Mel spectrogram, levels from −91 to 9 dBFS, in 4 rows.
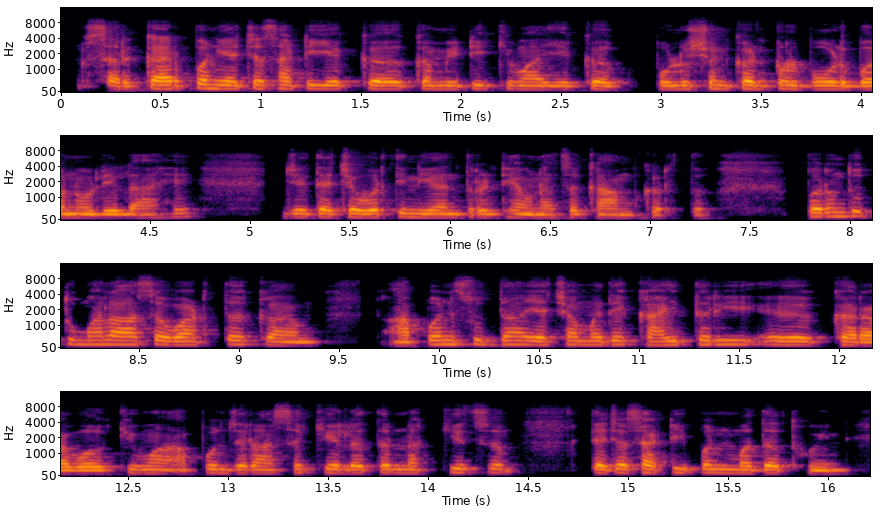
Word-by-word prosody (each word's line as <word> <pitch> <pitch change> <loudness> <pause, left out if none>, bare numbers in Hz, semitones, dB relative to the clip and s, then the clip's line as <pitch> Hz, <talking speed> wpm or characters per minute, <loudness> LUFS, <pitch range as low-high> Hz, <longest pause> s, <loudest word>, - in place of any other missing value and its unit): सरकार 160 +4 +4
पण 180 -2 +4
याच्यासाठी 165 0 0
एक 155 0 -2
अ, 155 -1 +7
कमिटी 150 -1 -2
किंवा 150 -1 -2 0.6
पोल्युशन 150 +1 -1
कंट्रोल 160 - +4
बोर्ड 155 0 +4
बनवलेलं 140 -1 +3
आहे, 130 +4 -8 0.5
जे 150 - 0
त्याच्यावरती 150 +1 +4
नियंत्रण 145 -1 0
ठेवण्याचं 140 -1 -2
काम 125 -1 -2
करतं. - - -8 0.5
परंतु 180 +3 +2
तुम्हाला 180 -1 +1
असं 170 0 +1
वाटतं 160 +2 0
का 150 -2 0 0.6
आपण 160 +6 0
सुद्धा 175 -2 -3
याच्यामध्ये 165 +1 0
काहीतरी 170 +3 -2 0.2
अ, 160 -1 +4
करावं 140 -1 +4
किंवा 150 -1 -3
आपण 145 +3 -4
जर 155 - +2
असं 145 +3 -5
केलं 160 -2 +1
तर 160 - +2
नक्कीच 155 +3 -5
त्याच्यासाठी 455 - -1
पण 165 -2 0
मदत 150 +1 +2
होईल? 275 0 0
155 Hz, 150 wpm, -21 LUFS, 145-165 Hz, 0.6 s, अ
